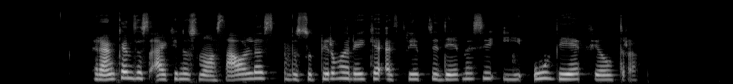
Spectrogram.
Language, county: Lithuanian, Panevėžys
